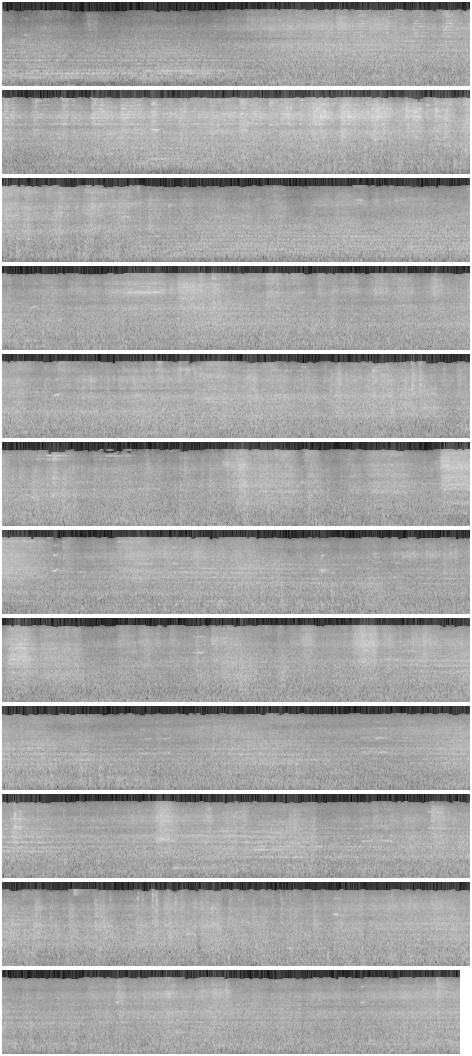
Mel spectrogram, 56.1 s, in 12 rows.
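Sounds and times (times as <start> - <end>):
train horn: 0.0 - 2.6, 6.0 - 7.2, 10.7 - 14.4
freight train wheels clattering: 0.0 - 56.0.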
